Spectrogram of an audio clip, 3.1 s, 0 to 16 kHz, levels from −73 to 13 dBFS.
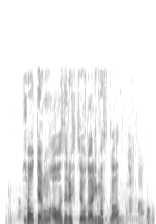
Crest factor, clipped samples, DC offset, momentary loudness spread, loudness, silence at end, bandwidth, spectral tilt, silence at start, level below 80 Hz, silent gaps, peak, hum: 18 dB; under 0.1%; under 0.1%; 21 LU; -23 LUFS; 0.1 s; 11.5 kHz; -3 dB/octave; 0.35 s; -78 dBFS; none; -6 dBFS; none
